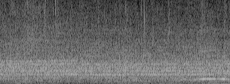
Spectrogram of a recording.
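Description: A crowd applauds in a steady, dense wash of clapping that runs unbroken for about two seconds, swelling slightly louder right at the end, with a murmur of voices mixed in.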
